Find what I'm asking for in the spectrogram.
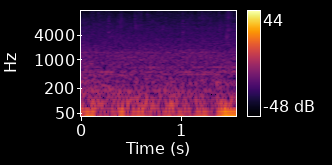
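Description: Steady rain falls in a dense, even hiss, fairly loud, with a brief swell near the end and no voices.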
